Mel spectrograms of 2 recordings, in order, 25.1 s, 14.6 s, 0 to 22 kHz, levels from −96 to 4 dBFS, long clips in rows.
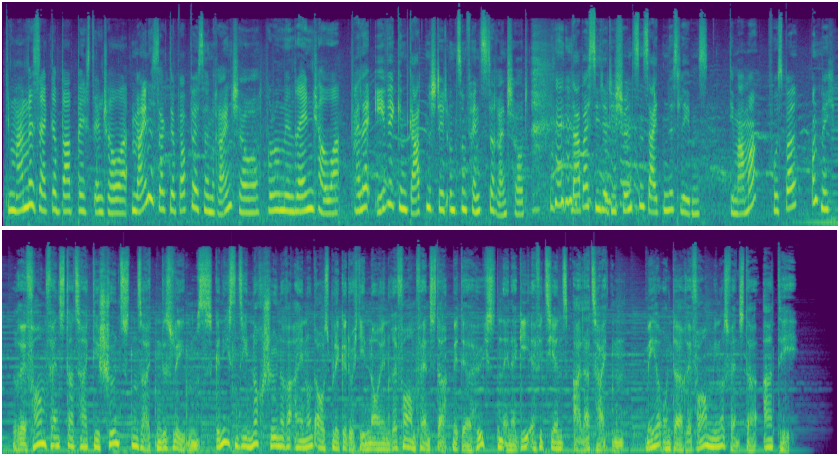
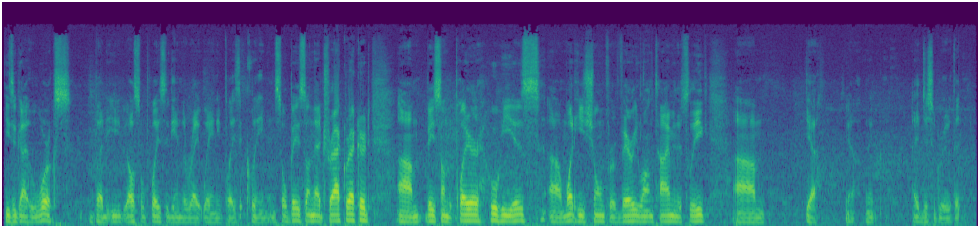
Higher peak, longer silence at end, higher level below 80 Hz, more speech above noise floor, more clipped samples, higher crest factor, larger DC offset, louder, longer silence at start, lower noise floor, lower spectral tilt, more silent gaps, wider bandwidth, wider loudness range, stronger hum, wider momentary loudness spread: about the same, 0 dBFS vs 0 dBFS; first, 0.65 s vs 0.05 s; first, -30 dBFS vs -38 dBFS; first, 44 dB vs 24 dB; neither; second, 12 dB vs 18 dB; neither; first, -11 LUFS vs -19 LUFS; about the same, 0.05 s vs 0.05 s; first, -55 dBFS vs -42 dBFS; second, -4.5 dB/octave vs -6 dB/octave; neither; first, 19.5 kHz vs 13 kHz; second, 3 LU vs 9 LU; neither; second, 6 LU vs 17 LU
